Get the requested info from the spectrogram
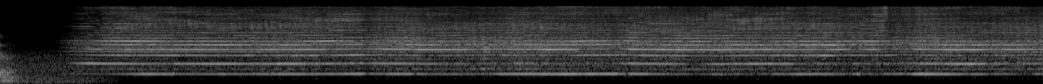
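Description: Table-mounted wood router running at a steady high-pitched whine while a small wooden block is fed across the bit. The whine starts about a second in.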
